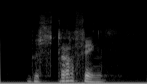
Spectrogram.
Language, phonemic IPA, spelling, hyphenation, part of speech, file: Dutch, /bəˈstrɑ.fɪŋ/, bestraffing, be‧straf‧fing, noun, Nl-bestraffing.ogg
- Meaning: punishment, usually as a negative sanction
